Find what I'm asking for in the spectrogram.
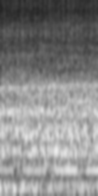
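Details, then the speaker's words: Maruti WagonR, company-fitted CNG/petrol, switched to CNG after warming a little: steady even hum, silent, no stumbles; normal smooth idle on CNG, while it misfires on petrol. "अब दिखाता हूं मैं गाड़ी में आपको ये देखिए गाड़ी बिल्कुल ही साइलेंट है यहां पे देख रहे हो ना आप"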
